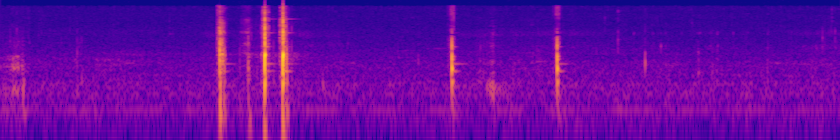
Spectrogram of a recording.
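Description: Five sharp clicks of a metal fork: three close together about two seconds in, then one more at about three and a half seconds and another at about four seconds.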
